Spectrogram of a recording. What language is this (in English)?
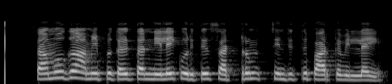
Tamil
